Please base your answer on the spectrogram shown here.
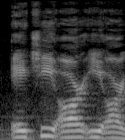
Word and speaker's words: Herer: H-E-R-E-R, guys. Just H-E-R-E-R. Herer. Pronounced Herer. H-E-R-E-R.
